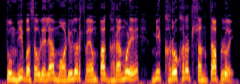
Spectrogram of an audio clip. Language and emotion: Marathi, angry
